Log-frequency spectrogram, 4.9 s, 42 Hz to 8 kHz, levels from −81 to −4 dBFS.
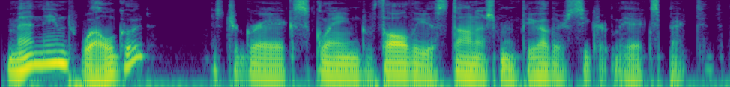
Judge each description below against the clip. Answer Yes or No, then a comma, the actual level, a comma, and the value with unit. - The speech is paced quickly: No, average, 185 wpm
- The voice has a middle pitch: No, very low, 95 Hz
